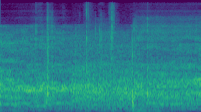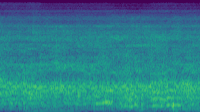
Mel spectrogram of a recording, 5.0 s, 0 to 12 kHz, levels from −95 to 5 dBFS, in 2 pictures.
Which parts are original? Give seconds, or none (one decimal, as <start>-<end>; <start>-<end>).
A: 0.9-1.7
